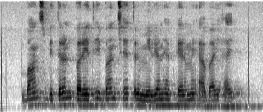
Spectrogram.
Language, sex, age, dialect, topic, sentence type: Magahi, male, 25-30, Southern, agriculture, statement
